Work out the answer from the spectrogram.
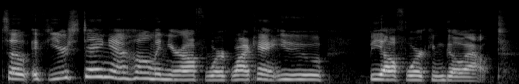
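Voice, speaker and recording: A young woman co-hosts a relaxed chat with her partner. She sounds bubbly and expressive, laughing readily and gasping when surprised. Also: on the high side. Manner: bubbly, laughs often, quick gasps of surprise. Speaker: podcast co-host. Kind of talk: casual couple's chat.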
